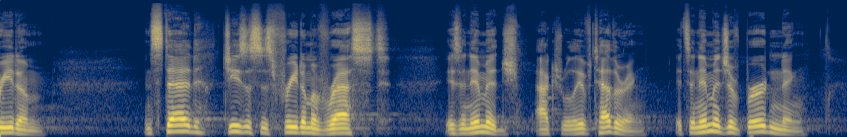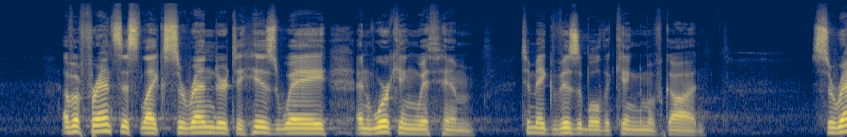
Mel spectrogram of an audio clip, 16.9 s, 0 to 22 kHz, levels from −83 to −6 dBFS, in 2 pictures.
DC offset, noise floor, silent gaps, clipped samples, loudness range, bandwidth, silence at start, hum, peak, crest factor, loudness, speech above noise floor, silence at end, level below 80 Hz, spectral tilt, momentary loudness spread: under 0.1%; -62 dBFS; none; under 0.1%; 6 LU; 19.5 kHz; 0 s; none; 0 dBFS; 20 dB; -18 LUFS; 43 dB; 0 s; -64 dBFS; -3.5 dB/octave; 13 LU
